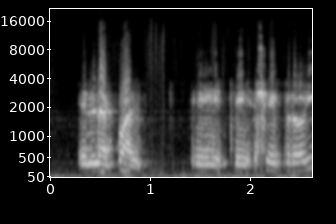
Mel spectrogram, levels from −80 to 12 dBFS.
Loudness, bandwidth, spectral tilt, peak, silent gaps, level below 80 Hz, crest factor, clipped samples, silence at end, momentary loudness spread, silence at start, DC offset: -10 LUFS; 15 kHz; -2.5 dB/octave; 0 dBFS; none; -42 dBFS; 12 dB; 0.1%; 0 s; 10 LU; 0.05 s; under 0.1%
